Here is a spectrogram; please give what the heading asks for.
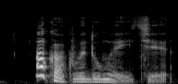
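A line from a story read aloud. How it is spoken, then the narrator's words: Creaky voice. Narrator (Russian): проскрипел гость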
